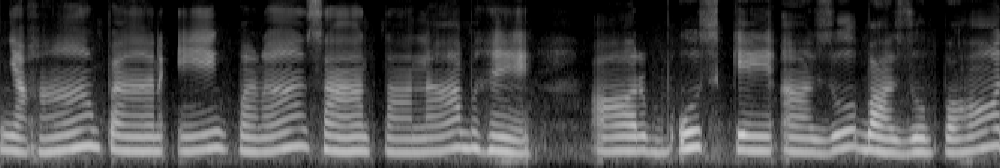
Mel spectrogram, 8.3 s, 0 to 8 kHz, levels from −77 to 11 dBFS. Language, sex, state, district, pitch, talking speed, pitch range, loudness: Hindi, female, Punjab, Fazilka, 215 Hz, 95 wpm, 205-235 Hz, -17 LUFS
